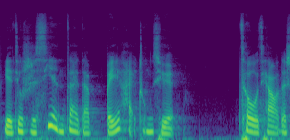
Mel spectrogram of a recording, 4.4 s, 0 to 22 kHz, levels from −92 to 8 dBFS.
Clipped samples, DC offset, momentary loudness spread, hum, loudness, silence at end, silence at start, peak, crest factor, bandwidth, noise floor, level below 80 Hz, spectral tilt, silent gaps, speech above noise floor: under 0.1%; under 0.1%; 12 LU; none; -17 LUFS; 0 s; 0.05 s; -2 dBFS; 14 dB; 12.5 kHz; -56 dBFS; -34 dBFS; -8.5 dB/octave; none; 40 dB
